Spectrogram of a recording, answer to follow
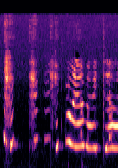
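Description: A girl's high-pitched voice whimpering and wailing in short cries, then one long held wail in the second half.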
